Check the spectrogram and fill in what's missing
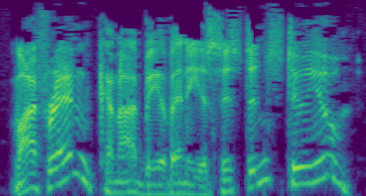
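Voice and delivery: a grand, folksy call out; Mark Twain voice. A narrator's reading.

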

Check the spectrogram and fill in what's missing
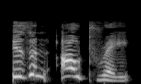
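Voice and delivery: high, affronted princess; indignant outburst. A narrator's reading. Princess objecting to the chaos on the stairs, indignant. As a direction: declare it in high-pitched indignation.

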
